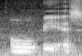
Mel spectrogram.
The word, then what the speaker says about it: albeit: my outfit is very simple today of light albeit at a fraction of its form that's how you pronounce it i never knew that oh be it i'll i'll remember that hopefully this isn't fair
